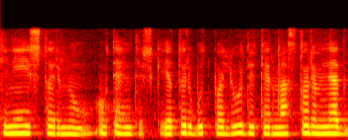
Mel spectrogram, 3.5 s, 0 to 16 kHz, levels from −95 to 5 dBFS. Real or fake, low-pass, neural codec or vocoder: real; 7.2 kHz; none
